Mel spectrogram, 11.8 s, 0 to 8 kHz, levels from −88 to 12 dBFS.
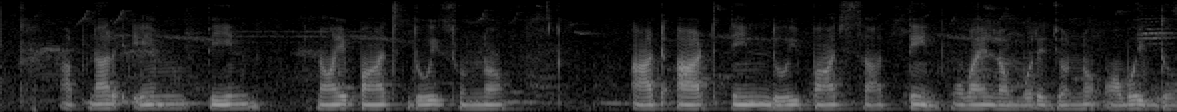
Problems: constant background noise, continuous background conversations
